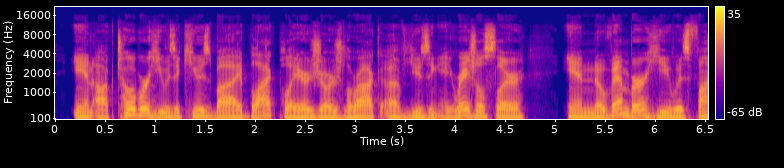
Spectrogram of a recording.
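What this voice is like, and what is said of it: Usual voice. Nothing is said of it.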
